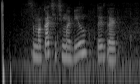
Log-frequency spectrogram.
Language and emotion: Russian, neutral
